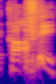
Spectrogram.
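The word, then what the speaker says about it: Ko-fi: And if you would like to encourage me, you can pop down to Coffee, spelled K-O-F-I. That's Coffee, spelled K-O-F-I, or Patreon, which is spelled like Patreon.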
